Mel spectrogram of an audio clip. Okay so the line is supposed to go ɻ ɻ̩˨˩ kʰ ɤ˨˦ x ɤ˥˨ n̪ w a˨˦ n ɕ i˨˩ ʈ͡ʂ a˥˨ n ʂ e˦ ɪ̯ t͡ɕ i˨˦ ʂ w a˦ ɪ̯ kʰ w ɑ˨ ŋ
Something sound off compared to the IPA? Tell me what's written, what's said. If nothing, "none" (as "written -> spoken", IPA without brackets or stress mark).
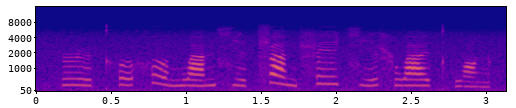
none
